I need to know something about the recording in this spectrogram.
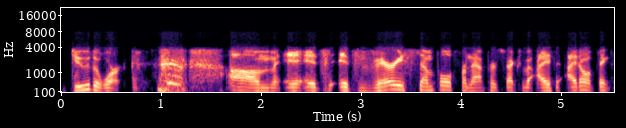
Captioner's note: laughs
